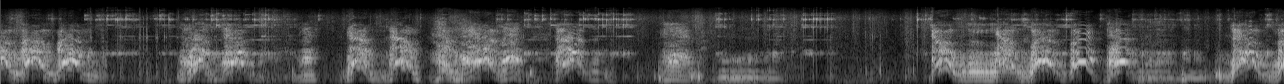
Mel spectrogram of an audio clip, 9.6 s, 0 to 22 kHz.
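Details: A 44-day-old Rough Collie puppy, filmed 25 February 2012, responding to changes around it. High-pitched yapping barks and yips run almost without pause, in rapid uneven bursts with brief gaps.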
